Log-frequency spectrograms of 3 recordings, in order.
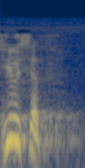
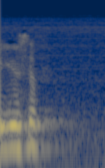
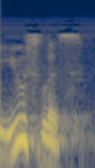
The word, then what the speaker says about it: Yusuf: work on it Shah my name is Yousef can you say Yousef you said Yousef you're very good I wish youd teach my wife she keeps mispronouncing it she calls me useless attention this is the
